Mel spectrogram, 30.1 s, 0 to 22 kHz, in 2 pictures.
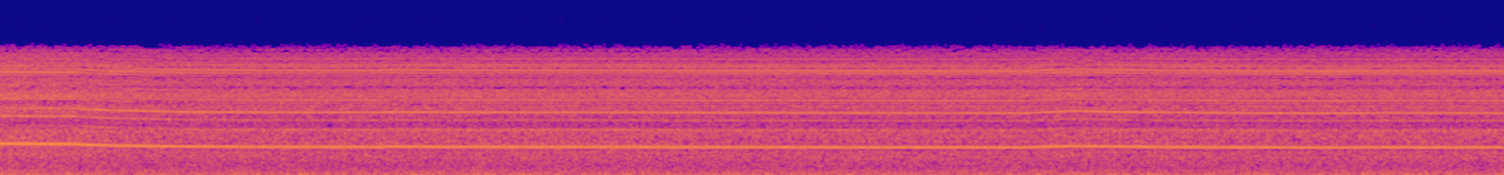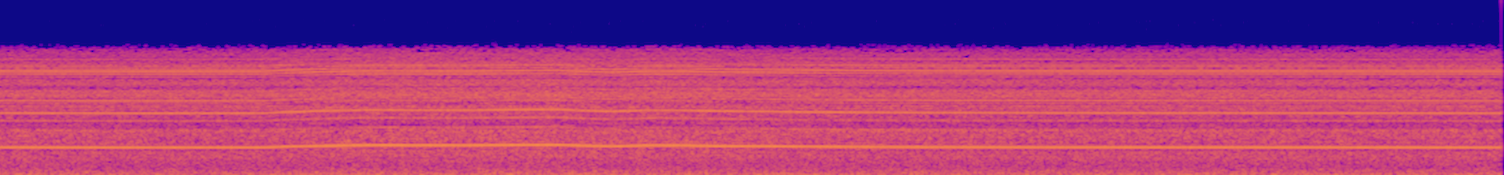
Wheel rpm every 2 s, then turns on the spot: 0, 0, 0, 0, 0, 0, 0, 0, 0, 0, 0, 0, 0, 0, 0.
none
